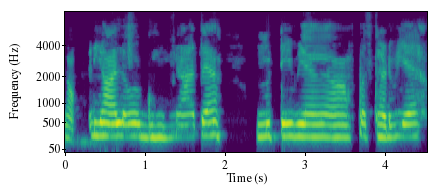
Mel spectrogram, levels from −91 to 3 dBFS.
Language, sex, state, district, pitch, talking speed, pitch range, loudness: Hindi, male, Uttarakhand, Uttarkashi, 235 Hz, 185 wpm, 225-245 Hz, -14 LUFS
